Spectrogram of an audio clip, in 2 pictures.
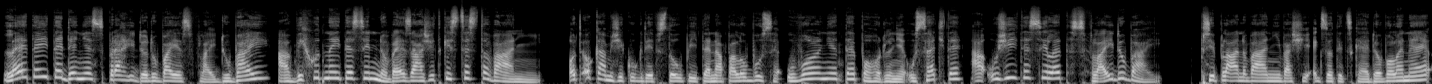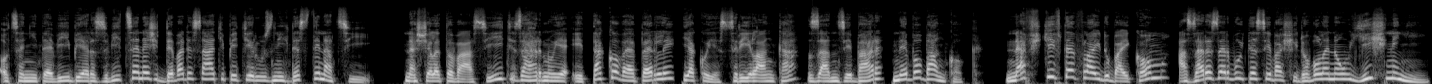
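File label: female Czech commercial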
